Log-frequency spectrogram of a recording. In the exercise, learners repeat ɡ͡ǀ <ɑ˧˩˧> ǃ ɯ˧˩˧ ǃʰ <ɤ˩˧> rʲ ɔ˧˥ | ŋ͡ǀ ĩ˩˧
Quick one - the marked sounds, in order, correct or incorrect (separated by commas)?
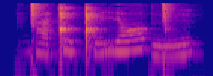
incorrect, incorrect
